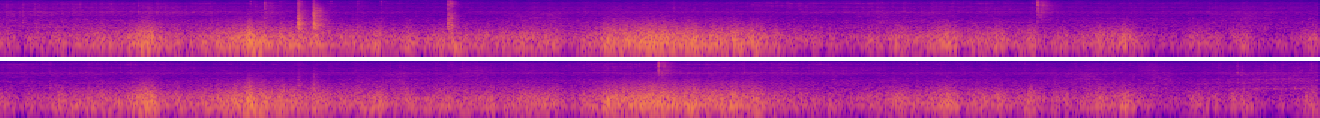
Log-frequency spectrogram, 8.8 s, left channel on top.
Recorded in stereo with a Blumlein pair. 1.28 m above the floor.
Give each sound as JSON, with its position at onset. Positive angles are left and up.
{"t": 2.0, "sound": "a cupboard door", "azimuth_deg": 40}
